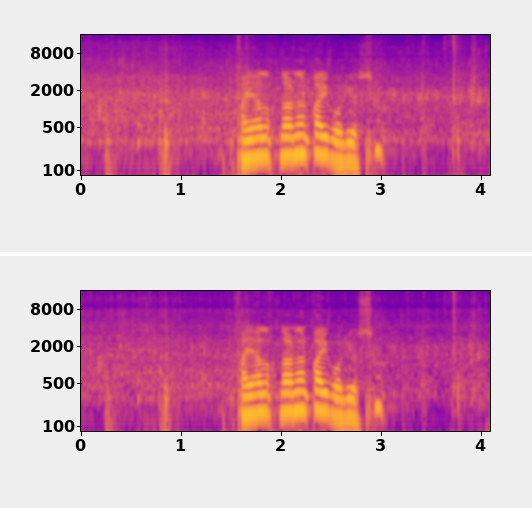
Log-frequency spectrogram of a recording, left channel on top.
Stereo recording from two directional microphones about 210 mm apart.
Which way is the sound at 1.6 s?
25° right (ahead or behind).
